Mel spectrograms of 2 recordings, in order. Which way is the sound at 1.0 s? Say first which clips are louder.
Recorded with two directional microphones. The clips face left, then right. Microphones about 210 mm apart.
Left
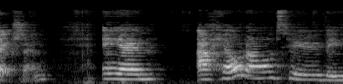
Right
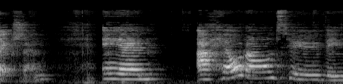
Left 1 dB; 10° left (ahead or behind).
